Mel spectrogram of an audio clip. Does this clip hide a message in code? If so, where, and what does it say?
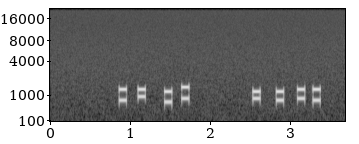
Yes: DTMF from 0.9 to 3.4 s, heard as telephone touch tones, dialled by hand, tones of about 90 ms. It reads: 5019 7485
